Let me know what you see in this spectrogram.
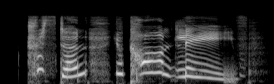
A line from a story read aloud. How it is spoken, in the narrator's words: Simon squeals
